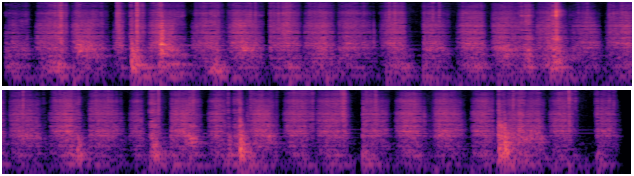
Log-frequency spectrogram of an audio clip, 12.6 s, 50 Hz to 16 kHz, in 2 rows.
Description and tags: Recoreded with Zoom H6 XY Mic. Edited in Pro Tools.
Person wields a hacksaw.
Metallic, Noise, hacksaw, Metal, Industrial, saw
